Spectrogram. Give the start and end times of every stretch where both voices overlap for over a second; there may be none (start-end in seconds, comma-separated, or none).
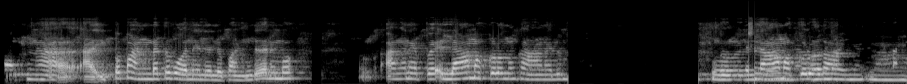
7.1-8.6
